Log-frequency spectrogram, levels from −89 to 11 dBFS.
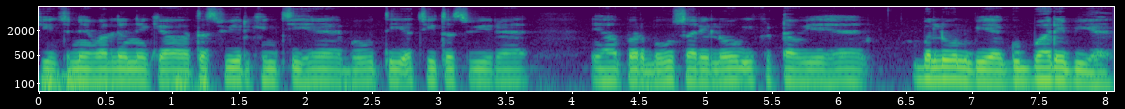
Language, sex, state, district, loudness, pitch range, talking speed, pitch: Hindi, male, Rajasthan, Bikaner, -17 LUFS, 110-115 Hz, 200 wpm, 115 Hz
